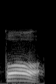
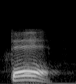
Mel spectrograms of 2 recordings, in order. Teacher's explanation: خلي بالك التاءات معاكي عالية. أنا عايز ما أسمعش منك التاء طا، عايز أسمعها إيه؟ تا. · Shown in: second take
